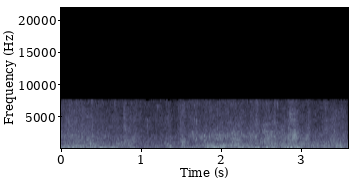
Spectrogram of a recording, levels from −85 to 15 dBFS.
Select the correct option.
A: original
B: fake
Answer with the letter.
A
